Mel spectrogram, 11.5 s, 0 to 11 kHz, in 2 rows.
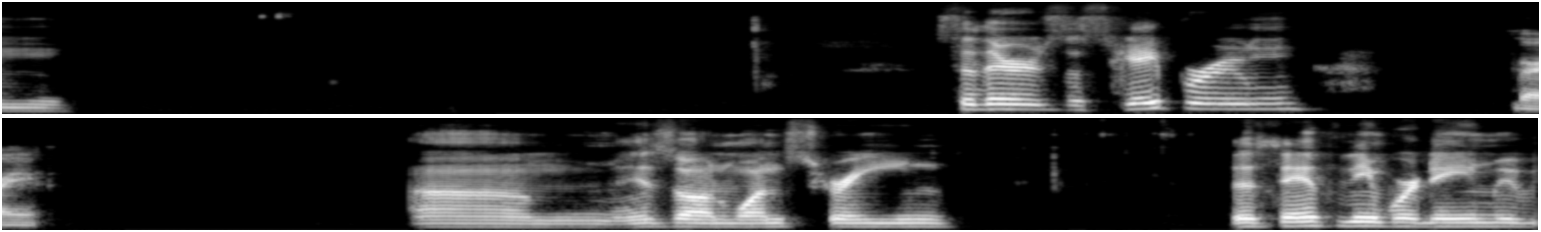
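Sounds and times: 
speech: 0:03.6 - 0:05.0, 0:05.7 - 0:06.0, 0:07.3 - 0:09.4, 0:10.4 - 0:11.5
computer mouse clicking: 0:09.6 - 0:10.3.

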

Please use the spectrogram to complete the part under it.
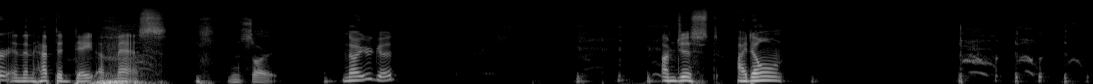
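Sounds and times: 
speech: 0:00.0 - 0:04.0, 0:05.8 - 0:07.9
person coughing harshly: 0:05.8 - 0:06.8, 0:09.6 - 0:10.9.

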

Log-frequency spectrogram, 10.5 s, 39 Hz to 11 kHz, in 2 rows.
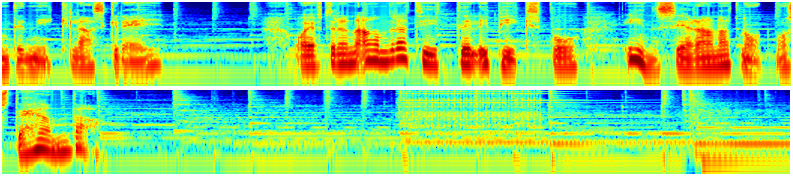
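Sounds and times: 
speech: 0:00.0 - 0:01.2, 0:01.8 - 0:06.5
telephone ringing for an incoming call: 0:07.9 - 0:09.4.

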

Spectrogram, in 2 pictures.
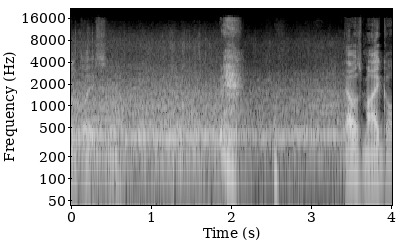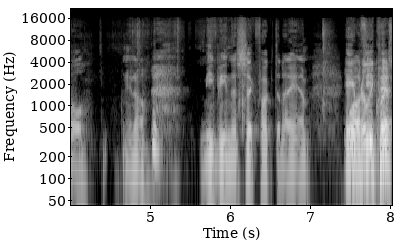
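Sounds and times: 
swarm of bees buzzing: 0:00.0 - 0:03.6
speech: 0:01.8 - 0:02.7, 0:03.4 - 0:08.0.

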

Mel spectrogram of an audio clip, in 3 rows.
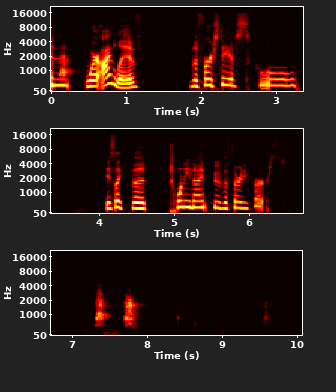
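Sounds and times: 
dog that needs to go out barking and yipping: 0:00.0 - 0:00.4, 0:07.3 - 0:08.1
speech: 0:00.0 - 0:03.4, 0:04.1 - 0:06.5.

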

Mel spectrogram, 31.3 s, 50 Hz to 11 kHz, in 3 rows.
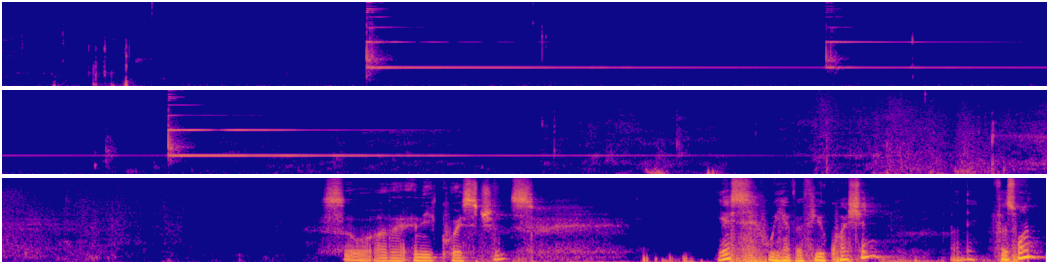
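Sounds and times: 
meditation bell ringing: 0:03.6 - 0:20.2
soft rustling and shuffling in the room: 0:13.5 - 0:24.0
speech: 0:24.3 - 0:26.4, 0:28.0 - 0:29.8, 0:30.5 - 0:31.3.

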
